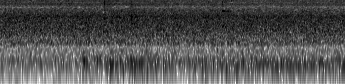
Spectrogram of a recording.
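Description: Heavy rain pouring down steadily in a thunderstorm: an even, unbroken rushing noise.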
